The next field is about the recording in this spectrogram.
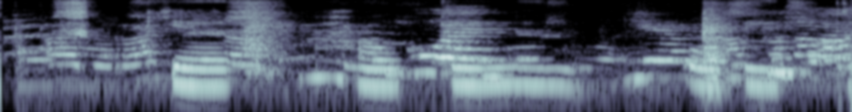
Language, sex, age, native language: Icelandic, male, 9, Icelandic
